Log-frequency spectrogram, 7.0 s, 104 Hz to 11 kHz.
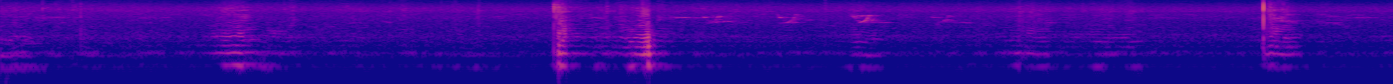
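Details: Honey bees droning at a honey harvest in Tingkem village, Bener Meriah, Aceh, 19 August 2023; a continuous low buzzing hum swells and fades, broken by sharp clicks and knocks from the work nearby.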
